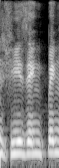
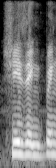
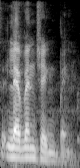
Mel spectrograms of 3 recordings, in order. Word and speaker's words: Xi Jinping: You can be a big news anchor in the state news channel and still pronounce Xi Jinping as 11th Jinping.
